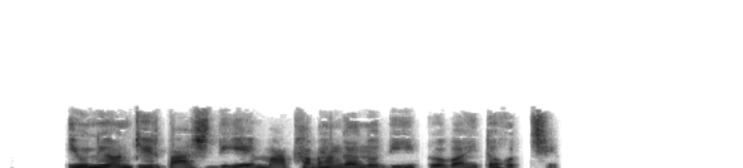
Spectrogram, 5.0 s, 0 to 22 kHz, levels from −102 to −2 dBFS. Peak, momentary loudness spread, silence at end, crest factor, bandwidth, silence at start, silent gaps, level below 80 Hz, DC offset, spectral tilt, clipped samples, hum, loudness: -2 dBFS; 9 LU; 1.25 s; 16 dB; 8 kHz; 0.45 s; none; -56 dBFS; under 0.1%; -4.5 dB/octave; under 0.1%; none; -16 LUFS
